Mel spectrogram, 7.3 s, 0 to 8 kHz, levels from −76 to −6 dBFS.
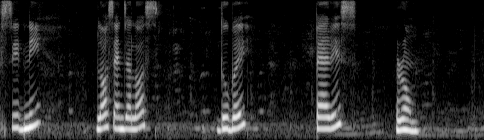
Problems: none marked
